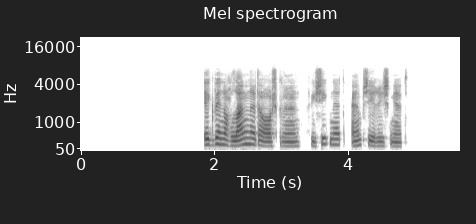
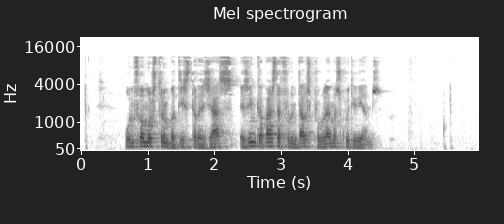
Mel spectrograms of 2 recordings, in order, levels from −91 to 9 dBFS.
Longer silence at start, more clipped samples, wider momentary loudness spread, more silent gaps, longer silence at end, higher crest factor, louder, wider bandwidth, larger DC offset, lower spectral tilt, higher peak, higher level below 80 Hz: first, 1.85 s vs 0.65 s; neither; first, 10 LU vs 7 LU; first, 3.96-4.04 s vs none; second, 0.8 s vs 1.5 s; first, 24 dB vs 18 dB; second, -30 LUFS vs -25 LUFS; second, 7.6 kHz vs 11.5 kHz; neither; about the same, -4.5 dB/octave vs -4.5 dB/octave; about the same, -8 dBFS vs -8 dBFS; second, -78 dBFS vs -58 dBFS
